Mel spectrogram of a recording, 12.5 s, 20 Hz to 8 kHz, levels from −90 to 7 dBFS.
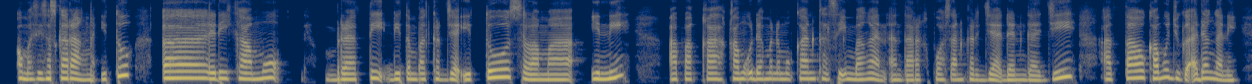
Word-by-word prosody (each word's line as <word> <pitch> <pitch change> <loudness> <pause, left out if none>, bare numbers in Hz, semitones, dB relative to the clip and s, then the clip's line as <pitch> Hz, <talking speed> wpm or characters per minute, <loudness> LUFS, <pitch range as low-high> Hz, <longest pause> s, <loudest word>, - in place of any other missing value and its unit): Oh 235 - +2
masih 210 0 0
sekarang. 215 -5 +2
Nah - - -18
itu, 315 +12 +3 0.3
eee, 240 -1 +5
dari 230 +1 +1
kamu 225 +3 +2 0.5
berarti 195 +5 0
di 205 - +2
tempat 200 0 -2
kerja 200 -3 -2
itu 245 +10 +3
selama 185 -4 0 0.2
ini, 215 +8 +4 0.5
apakah 205 0 -3
kamu 215 0 0
udah 210 -1 -1
menemukan 210 +1 -2
keseimbangan 200 -3 -3
antara 175 0 -4
kepuasan 185 0 -6
kerja 175 -1 -2
dan 175 0 -2
gaji? 175 - 0 0.2
Atau 220 +5 +1
kamu 235 +3 +1
juga 225 - 0
ada 225 +4 +1
nggak 210 -6 0
nih 170 - -19
205 Hz, 150 wpm, -20 LUFS, 185-225 Hz, 0.5 s, eee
